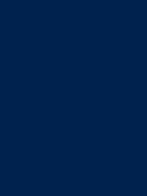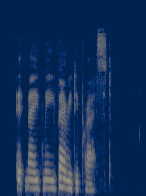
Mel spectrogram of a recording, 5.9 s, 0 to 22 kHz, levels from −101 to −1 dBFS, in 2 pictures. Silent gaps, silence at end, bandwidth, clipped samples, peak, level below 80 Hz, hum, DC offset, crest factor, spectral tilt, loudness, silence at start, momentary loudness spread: none; 0.7 s; 11.5 kHz; under 0.1%; -28 dBFS; under -90 dBFS; none; under 0.1%; 24 dB; -4.5 dB/octave; -46 LUFS; 3.25 s; 14 LU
